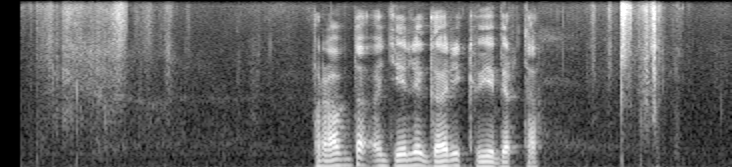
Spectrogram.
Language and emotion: Russian, neutral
